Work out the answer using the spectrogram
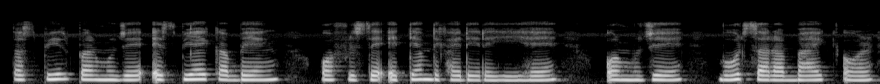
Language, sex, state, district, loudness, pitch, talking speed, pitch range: Hindi, female, Arunachal Pradesh, Lower Dibang Valley, -15 LUFS, 210 Hz, 145 wpm, 205-220 Hz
